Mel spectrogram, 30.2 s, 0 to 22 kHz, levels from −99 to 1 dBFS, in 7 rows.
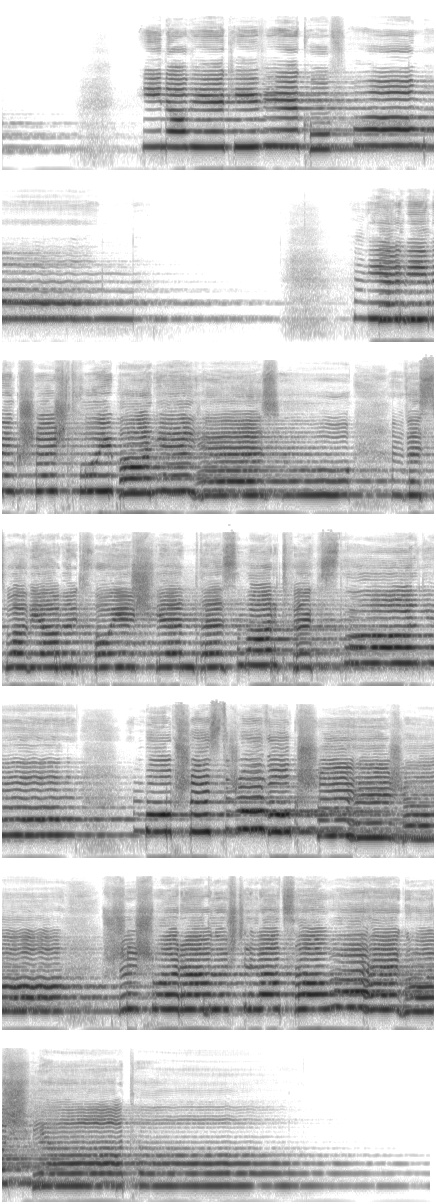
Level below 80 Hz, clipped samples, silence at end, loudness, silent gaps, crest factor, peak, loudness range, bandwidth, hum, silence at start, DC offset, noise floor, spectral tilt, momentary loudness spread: -84 dBFS; under 0.1%; 1.1 s; -22 LUFS; none; 20 dB; -2 dBFS; 9 LU; 15.5 kHz; none; 1.4 s; under 0.1%; -69 dBFS; -1 dB/octave; 14 LU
